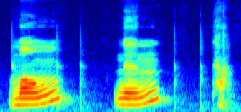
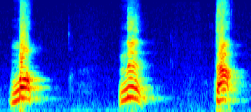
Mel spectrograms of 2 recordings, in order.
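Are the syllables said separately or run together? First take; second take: run together; separately. First: The syllables are run together in one flow. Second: Each syllable is pronounced separately and distinctly. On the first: "얘를 연달아 발음하면 어떻게 된다고요? 먹는 다. 이렇게 발음되지" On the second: "각각 발음하면 그냥 먹는 다 이렇게 돼"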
